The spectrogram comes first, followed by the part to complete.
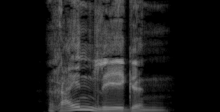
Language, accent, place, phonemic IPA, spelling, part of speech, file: German, Germany, Berlin, /ˈʁaɪ̯nˌleːɡən/, reinlegen, verb, De-reinlegen.ogg
- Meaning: 1. alternative form of hineinlegen 2. alternative form of hereinlegen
